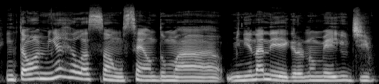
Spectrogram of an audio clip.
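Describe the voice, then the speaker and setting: A young woman from Rio de Janeiro with a Carioca accent, a podcast guest telling her story in a chatty, animated way full of fillers. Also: mid-range voice, brisk, clear, resonant tone, no room sound, studio quality. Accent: Carioca Brazilian Portuguese. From Rio de Janeiro, Brazil. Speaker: guest, model and content creator. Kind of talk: casual podcast conversation.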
